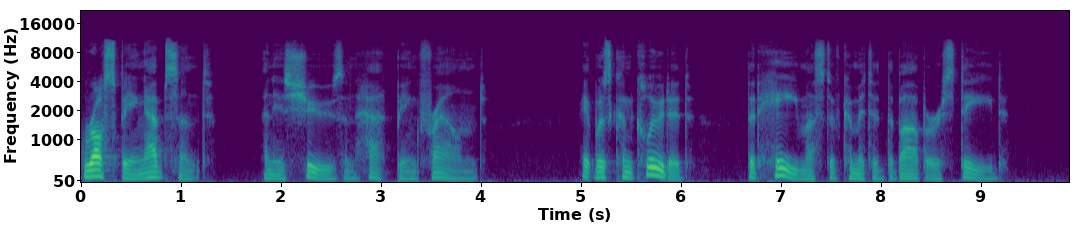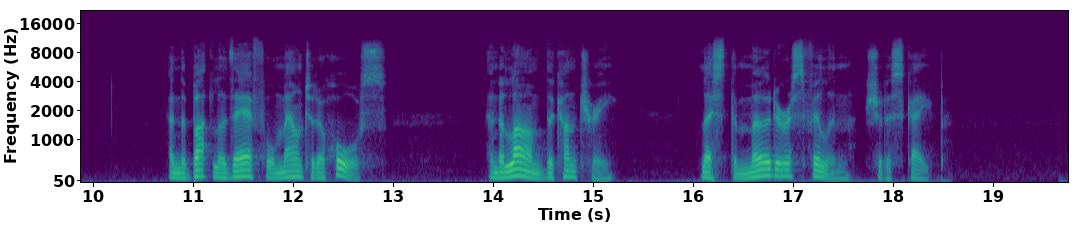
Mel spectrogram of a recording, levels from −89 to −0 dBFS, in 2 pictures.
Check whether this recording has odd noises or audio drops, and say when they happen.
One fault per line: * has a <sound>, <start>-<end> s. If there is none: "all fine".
all fine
